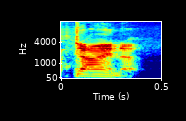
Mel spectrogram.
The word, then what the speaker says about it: Dinah: wrong on the podcast it's a d-i-n-a-h it's so it's dyna dynamics okay yeah dino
